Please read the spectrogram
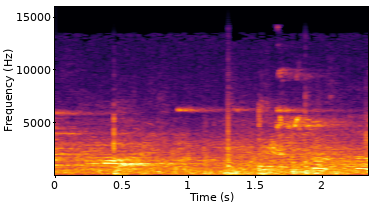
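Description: Basketball being dribbled on a hardwood gym floor during play, a few sharp knocks over the hall's din, with short high squeaks and spectators' voices around it.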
